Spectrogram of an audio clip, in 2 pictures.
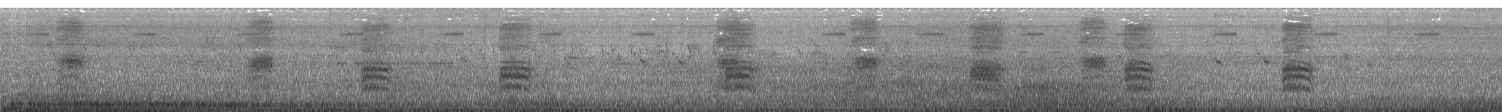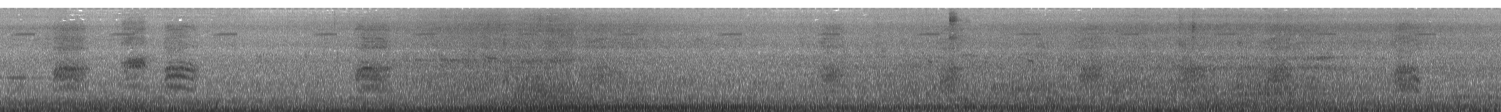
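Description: A bird giving short, harsh, crow-like calls over and over, about one a second for the first half and more sparsely later. Under them run a faint high regular ticking and a steady low rumble that swells a little past the middle.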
